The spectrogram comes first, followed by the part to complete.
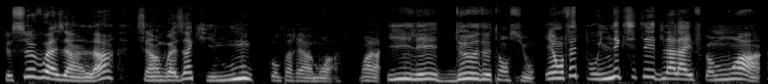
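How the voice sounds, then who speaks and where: A young woman tells a story to her viewers in a high, lively voice that swoops up and down. Her speech is casual and full of slang, and she acts out her own shouting. The sound is dry and close. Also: moderate pace, hardly any pauses, no room sound. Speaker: vlogger.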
